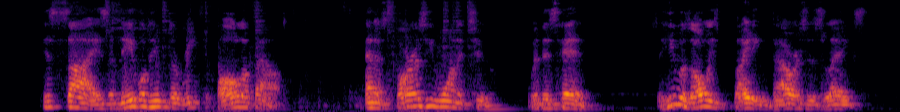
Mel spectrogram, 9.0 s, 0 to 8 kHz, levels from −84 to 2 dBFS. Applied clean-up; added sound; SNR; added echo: neural separator model SepFormer DNS4.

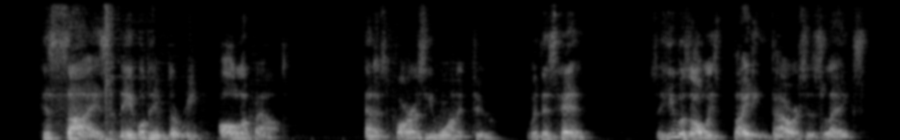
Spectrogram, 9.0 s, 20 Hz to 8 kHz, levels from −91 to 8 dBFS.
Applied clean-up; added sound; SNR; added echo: neural mask model DeepFilterNet 3.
